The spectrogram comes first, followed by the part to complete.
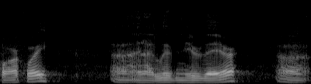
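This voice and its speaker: A moderate pace with a New York accent. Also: man. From US Northeast, New York City (the Bronx). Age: 70s. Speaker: interview guest. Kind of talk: interview.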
